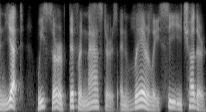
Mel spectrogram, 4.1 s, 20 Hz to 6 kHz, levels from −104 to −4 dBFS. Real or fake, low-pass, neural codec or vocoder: fake; 5.4 kHz; codec, 24 kHz, 0.9 kbps, WavTokenizer, large speech release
